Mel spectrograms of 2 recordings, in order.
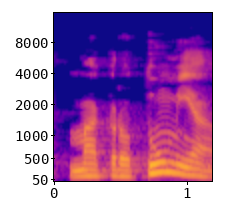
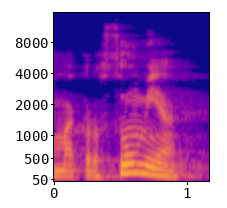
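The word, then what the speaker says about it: μακροθυμία: texto original en griego es macrotumia o macrozumia, como lo quiera pronunciar, y es un sinónimo, escuche bien, de longanimidad, que es perseverancia, paciencia, firmeza, resistencia.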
